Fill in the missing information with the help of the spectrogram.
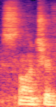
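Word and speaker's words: sláinte: a i yeah right slancha is how you say that VA slancha if you Google it m ha a I is v g doesn't make any sense for pronunciation verus spelling okay slancha I guess then let's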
